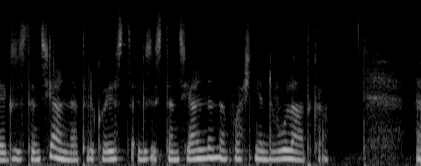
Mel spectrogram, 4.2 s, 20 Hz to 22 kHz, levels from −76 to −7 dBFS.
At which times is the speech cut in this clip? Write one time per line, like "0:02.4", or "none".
0:02.3

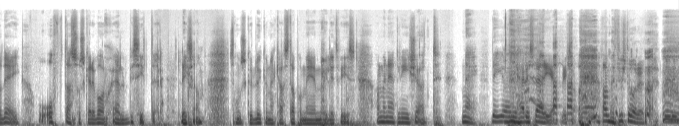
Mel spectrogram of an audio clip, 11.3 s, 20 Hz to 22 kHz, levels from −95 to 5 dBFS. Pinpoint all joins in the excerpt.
0:01.7
0:03.9
0:06.6

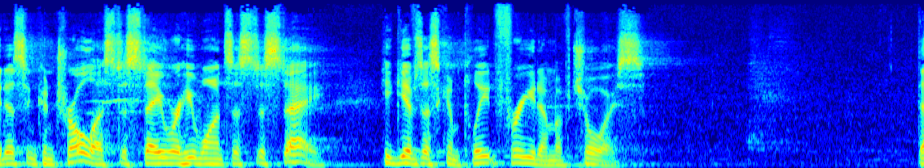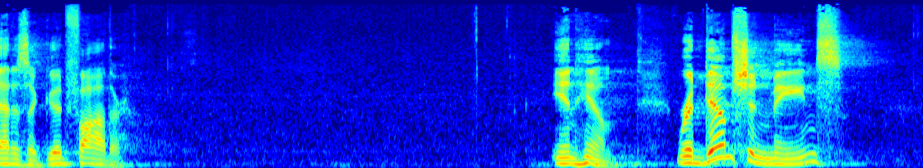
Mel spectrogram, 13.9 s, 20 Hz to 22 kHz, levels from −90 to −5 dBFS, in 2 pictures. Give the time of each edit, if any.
none

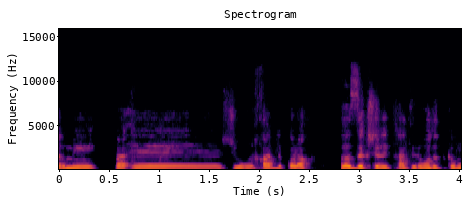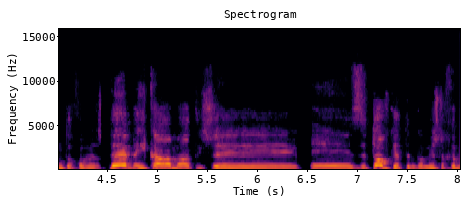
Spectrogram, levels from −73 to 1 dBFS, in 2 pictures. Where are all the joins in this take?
0:02.8
0:04.4
0:06.5

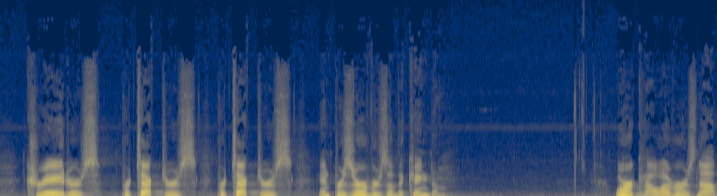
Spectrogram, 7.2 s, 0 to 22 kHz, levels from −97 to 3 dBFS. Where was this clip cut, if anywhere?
0:02.1

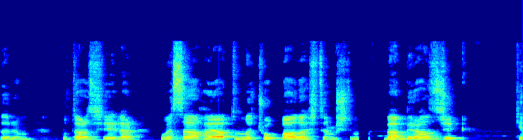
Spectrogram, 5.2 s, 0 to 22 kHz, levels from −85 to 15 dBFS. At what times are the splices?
0:03.7

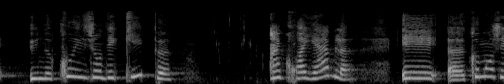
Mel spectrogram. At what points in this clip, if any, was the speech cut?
none

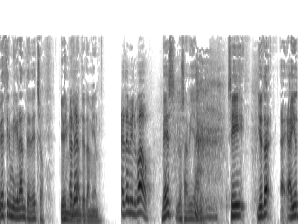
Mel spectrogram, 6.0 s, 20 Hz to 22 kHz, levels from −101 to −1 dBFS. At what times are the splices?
0:01.3

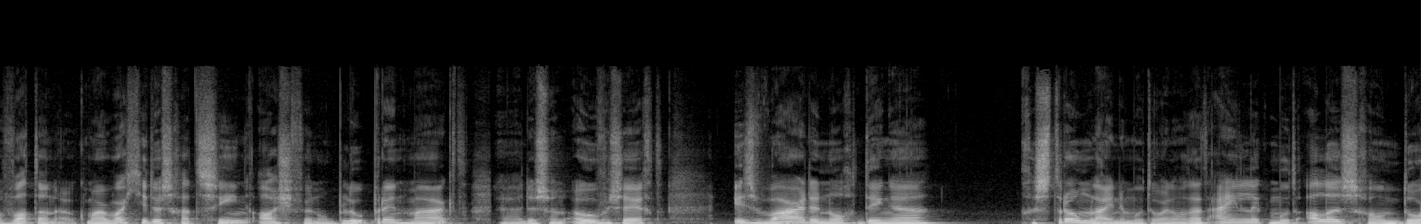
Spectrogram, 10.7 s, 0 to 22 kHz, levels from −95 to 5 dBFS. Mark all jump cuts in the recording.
0:02.2
0:03.7
0:07.7

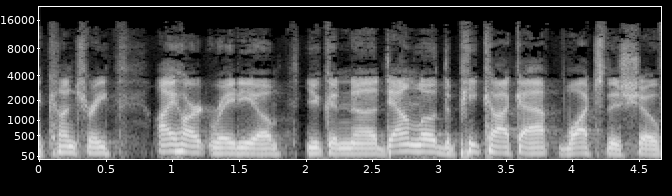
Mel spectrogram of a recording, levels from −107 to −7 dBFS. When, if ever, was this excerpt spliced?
0:01.9

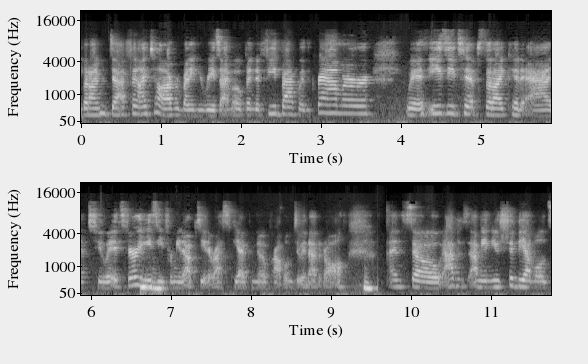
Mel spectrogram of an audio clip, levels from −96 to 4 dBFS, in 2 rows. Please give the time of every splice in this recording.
none

